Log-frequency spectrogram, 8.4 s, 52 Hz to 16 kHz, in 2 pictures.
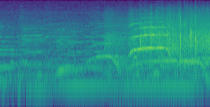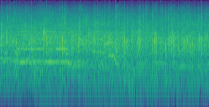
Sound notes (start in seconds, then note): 1.9 audience cheering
